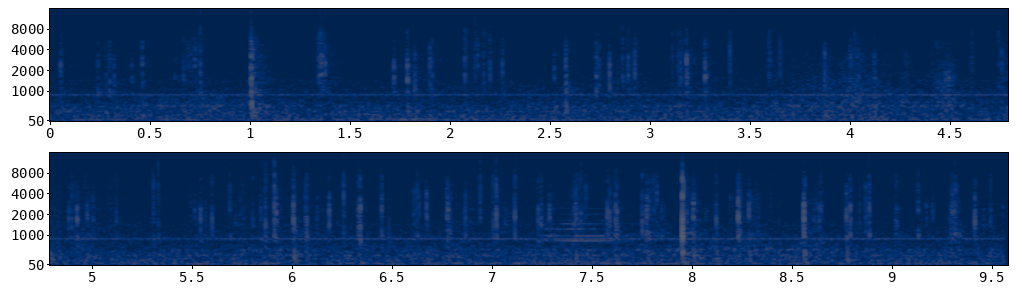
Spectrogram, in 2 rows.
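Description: Long fingernails scratch and tap the textured surface of a blue ridged foam massage roller held close up, making a quiet, dense stream of crisp clicks and light scratches. A faint steady tone near 940 Hz hums underneath, and the taps stay short and dry with a few sharper accents.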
